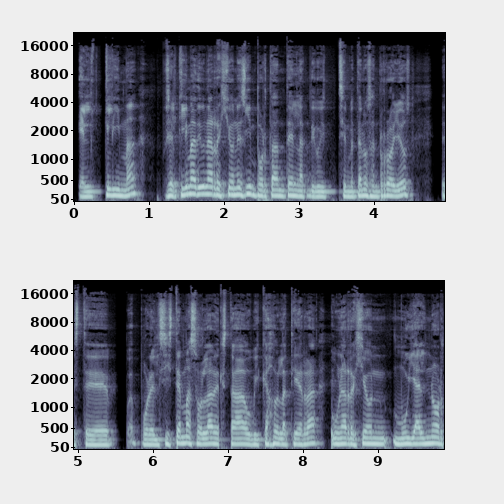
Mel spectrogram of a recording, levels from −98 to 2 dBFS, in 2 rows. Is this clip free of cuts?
no; 5 cuts; at 2.3 s, 3.1 s, 4.1 s, 6.9 s, 8.4 s

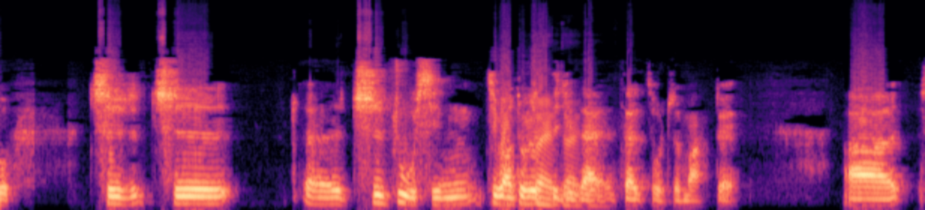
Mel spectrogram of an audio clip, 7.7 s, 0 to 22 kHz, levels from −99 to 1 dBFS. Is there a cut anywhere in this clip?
no; 0 cuts

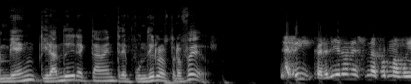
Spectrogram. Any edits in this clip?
yes; 2 cuts; at 1.2 s, 3.1 s

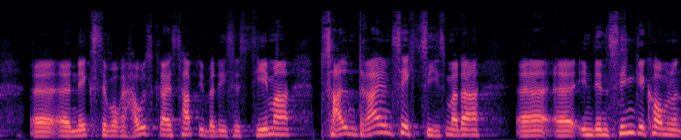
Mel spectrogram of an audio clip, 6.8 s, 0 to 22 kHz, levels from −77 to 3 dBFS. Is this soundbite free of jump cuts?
yes; 0 cuts

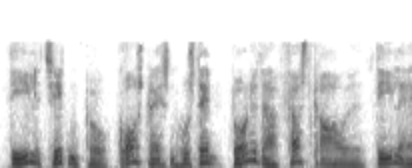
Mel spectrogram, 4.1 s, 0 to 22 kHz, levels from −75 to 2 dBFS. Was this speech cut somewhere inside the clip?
no; 0 cuts

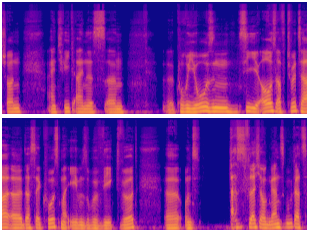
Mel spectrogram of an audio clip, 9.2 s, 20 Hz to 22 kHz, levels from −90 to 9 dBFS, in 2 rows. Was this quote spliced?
no; 0 cuts

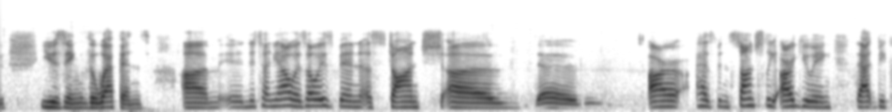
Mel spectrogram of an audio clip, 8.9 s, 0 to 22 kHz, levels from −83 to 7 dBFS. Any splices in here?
no; 0 cuts

